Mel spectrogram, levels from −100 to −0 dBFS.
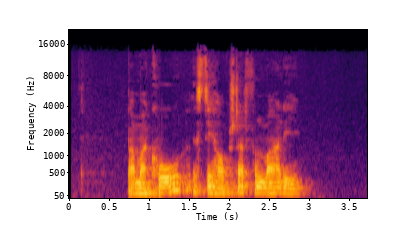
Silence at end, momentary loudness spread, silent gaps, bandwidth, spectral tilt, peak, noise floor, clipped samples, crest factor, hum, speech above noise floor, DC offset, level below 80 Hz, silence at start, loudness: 0.8 s; 7 LU; none; 14.5 kHz; -6 dB/octave; -2 dBFS; -63 dBFS; under 0.1%; 16 dB; none; 46 dB; under 0.1%; -46 dBFS; 0.75 s; -18 LUFS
